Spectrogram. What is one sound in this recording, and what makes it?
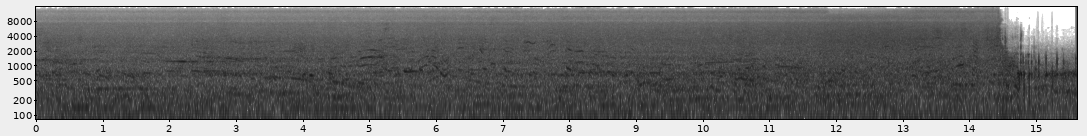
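A fountain splashes steadily nearby.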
